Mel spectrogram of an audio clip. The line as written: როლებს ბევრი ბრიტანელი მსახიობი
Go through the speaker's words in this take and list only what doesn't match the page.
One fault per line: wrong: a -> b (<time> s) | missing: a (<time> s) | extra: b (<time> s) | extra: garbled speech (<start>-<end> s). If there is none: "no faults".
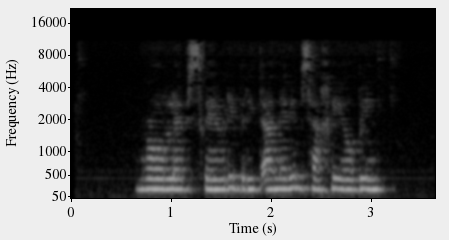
no faults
